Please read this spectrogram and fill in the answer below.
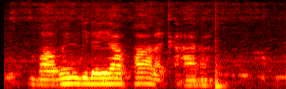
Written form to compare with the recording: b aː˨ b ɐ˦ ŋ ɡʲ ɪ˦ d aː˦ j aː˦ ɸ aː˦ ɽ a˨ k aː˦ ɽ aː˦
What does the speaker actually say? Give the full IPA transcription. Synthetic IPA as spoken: b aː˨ b ɐ˦ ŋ ɡʲ ɪ˦ d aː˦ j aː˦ ɸ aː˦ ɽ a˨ kʼ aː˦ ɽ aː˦

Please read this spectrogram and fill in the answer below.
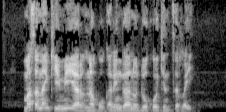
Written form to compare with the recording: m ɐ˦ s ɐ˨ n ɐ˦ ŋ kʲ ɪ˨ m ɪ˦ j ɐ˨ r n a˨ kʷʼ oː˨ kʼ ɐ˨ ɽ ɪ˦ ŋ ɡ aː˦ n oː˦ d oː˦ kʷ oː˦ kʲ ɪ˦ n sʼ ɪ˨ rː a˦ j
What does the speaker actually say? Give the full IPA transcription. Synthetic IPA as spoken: m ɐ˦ s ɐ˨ n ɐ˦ ŋ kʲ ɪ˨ m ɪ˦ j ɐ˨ r n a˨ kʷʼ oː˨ kʼ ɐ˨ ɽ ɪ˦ ŋ ɡ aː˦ n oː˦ d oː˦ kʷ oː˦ kʲ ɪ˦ n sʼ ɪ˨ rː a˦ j

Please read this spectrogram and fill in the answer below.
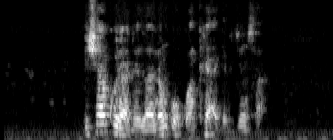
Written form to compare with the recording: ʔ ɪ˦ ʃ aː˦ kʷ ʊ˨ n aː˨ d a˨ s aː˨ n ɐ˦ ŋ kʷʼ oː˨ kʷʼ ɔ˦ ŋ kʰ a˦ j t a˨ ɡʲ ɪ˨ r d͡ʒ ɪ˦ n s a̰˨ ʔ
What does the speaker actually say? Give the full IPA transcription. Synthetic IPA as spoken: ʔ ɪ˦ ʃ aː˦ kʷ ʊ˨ n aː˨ d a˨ z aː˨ n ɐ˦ ŋ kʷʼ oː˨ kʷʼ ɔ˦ ŋ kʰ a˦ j ʔ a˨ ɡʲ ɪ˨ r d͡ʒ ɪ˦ n s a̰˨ ʔ

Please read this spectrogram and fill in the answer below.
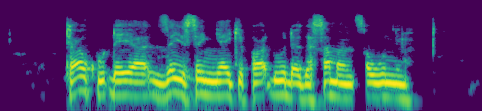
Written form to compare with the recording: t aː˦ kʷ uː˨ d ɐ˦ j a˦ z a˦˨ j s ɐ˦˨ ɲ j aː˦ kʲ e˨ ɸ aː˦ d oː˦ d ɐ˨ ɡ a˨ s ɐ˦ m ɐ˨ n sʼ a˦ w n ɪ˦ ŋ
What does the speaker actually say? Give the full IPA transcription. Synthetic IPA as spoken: t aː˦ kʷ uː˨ ɗ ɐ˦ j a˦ z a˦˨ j s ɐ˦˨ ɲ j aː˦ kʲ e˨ ɸ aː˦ ɗ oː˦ d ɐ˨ ɡ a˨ s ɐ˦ m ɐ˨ n sʼ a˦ w n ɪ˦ ŋ

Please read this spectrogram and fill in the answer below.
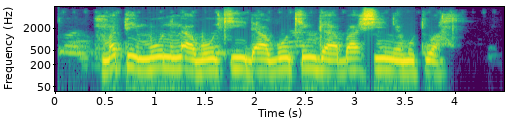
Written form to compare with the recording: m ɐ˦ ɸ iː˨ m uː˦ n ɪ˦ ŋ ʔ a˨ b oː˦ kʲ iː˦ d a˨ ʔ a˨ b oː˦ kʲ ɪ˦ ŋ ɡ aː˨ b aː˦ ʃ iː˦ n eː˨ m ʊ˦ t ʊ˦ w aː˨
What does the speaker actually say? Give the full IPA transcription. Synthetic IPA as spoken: m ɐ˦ ɸ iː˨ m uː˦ n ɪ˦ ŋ ʔ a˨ b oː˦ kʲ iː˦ d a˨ ʔ a˨ b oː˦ kʲ ɪ˦ ŋ ɡ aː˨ b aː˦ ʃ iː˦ n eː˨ m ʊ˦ t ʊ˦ w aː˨

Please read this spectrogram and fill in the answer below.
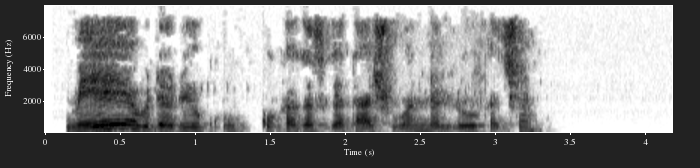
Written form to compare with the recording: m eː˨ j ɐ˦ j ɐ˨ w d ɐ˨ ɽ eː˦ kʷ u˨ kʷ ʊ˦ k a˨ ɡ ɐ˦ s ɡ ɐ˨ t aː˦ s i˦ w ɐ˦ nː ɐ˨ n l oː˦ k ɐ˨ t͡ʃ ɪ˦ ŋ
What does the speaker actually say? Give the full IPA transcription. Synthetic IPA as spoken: m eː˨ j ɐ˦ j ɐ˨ w d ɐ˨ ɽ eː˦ kʷ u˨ kʷ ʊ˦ k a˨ ɡ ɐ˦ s ɡ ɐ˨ t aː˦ ʃ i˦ w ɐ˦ nː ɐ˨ n l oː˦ k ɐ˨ t͡ʃ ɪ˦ ŋ

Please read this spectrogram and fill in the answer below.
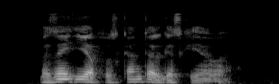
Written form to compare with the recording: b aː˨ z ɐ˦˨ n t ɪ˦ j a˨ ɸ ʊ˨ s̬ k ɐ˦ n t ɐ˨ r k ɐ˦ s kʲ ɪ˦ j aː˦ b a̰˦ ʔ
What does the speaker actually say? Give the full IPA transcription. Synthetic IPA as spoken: b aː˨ z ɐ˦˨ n ʔ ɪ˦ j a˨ ɸ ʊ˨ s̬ k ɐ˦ n t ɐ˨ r ɡ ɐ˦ s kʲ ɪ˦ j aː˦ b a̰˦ ʔ

